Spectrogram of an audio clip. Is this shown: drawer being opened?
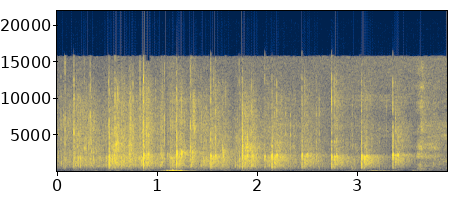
no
